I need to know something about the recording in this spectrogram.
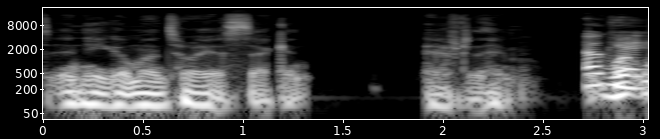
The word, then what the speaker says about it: Inigo Montoya: Inigo Montoya, is that how you say it?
